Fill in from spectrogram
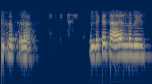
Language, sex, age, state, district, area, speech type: Malayalam, female, 60+, Kerala, Malappuram, rural, conversation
